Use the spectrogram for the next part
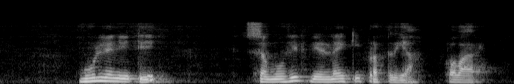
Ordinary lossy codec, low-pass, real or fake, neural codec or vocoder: AAC, 32 kbps; 7.2 kHz; fake; codec, 32 kHz, 1.9 kbps, SNAC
